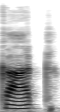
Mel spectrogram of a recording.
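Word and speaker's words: cut: সি ইউটি কাট এস ইউ এন সান। এর এই ওয়ার্ডগুলোতে ইউ এর উচ্চারণ আ হয়েছে।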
